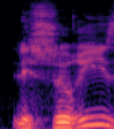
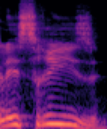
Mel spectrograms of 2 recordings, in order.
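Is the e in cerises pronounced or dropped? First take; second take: pronounced; dropped. First: The e in the first syllable is pronounced. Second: The e in the first syllable is dropped. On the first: The speaker calls it right. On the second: The speaker calls it wrong.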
